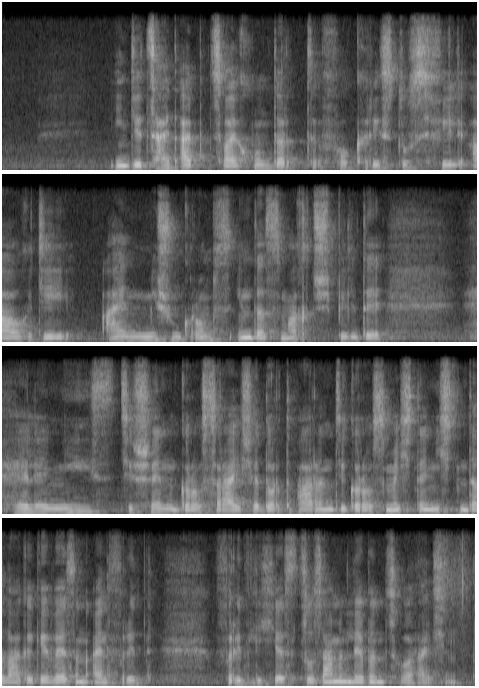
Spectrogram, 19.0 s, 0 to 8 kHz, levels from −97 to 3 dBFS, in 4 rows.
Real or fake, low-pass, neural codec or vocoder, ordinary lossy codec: real; 7.2 kHz; none; none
